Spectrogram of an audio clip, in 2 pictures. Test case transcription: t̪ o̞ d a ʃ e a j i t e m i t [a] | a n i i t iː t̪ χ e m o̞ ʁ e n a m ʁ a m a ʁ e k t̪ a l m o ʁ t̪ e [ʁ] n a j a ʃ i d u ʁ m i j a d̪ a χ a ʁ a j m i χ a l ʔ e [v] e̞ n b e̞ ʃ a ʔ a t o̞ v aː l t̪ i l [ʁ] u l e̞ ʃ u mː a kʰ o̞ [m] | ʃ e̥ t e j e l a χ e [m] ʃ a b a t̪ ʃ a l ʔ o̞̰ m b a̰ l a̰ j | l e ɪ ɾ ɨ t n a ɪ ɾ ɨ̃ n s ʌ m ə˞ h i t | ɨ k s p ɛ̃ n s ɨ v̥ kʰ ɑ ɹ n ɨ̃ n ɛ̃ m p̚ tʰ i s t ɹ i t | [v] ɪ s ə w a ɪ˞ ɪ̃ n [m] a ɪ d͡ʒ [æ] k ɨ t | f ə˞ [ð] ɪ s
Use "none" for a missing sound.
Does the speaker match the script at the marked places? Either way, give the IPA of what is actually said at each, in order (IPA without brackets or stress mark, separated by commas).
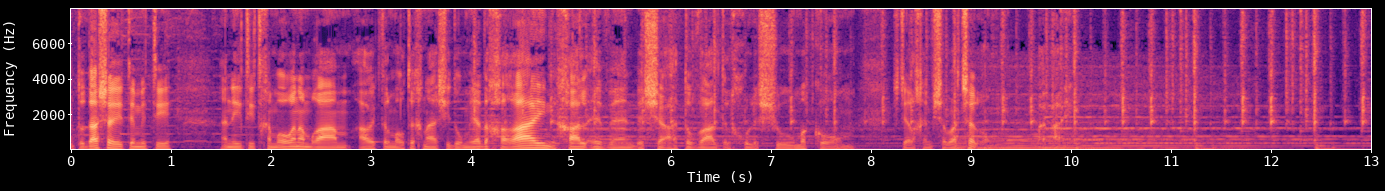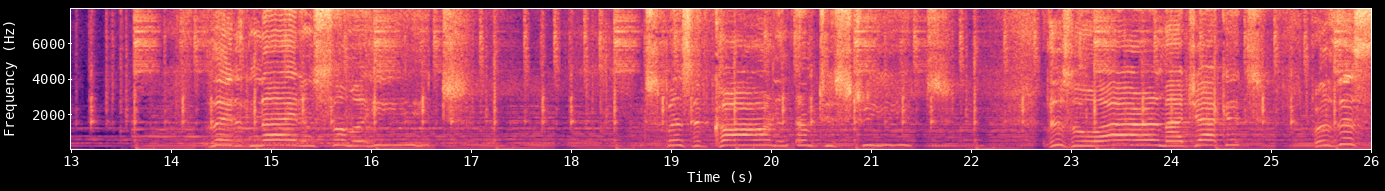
i, χ, v, χ, m, m, ð, m, æ, ð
